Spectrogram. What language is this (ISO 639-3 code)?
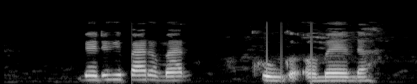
luo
